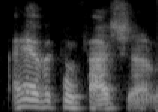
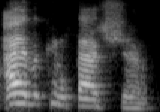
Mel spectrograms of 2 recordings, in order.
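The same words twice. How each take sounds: First: Softer, lower, like a secret; hushed confession. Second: Said in the usual way. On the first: Shown as a demonstration. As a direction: drop the voice for the confession.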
